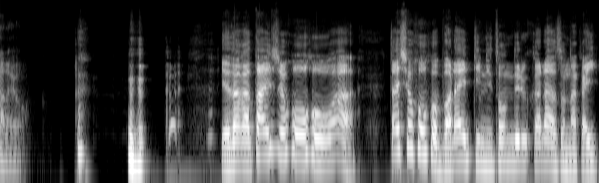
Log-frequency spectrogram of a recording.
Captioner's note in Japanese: 笑い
